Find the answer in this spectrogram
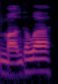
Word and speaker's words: mandala: just for for reference some people say Mandela I never knew it pronounced any other way than mandala and so there could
